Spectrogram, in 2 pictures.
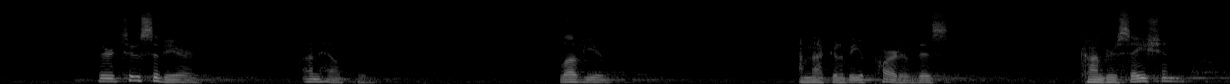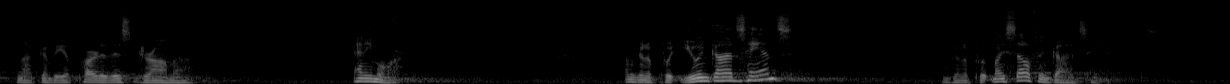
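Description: An elderly man preaches with animation through a microphone in a large echoing hall, pausing between phrases.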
